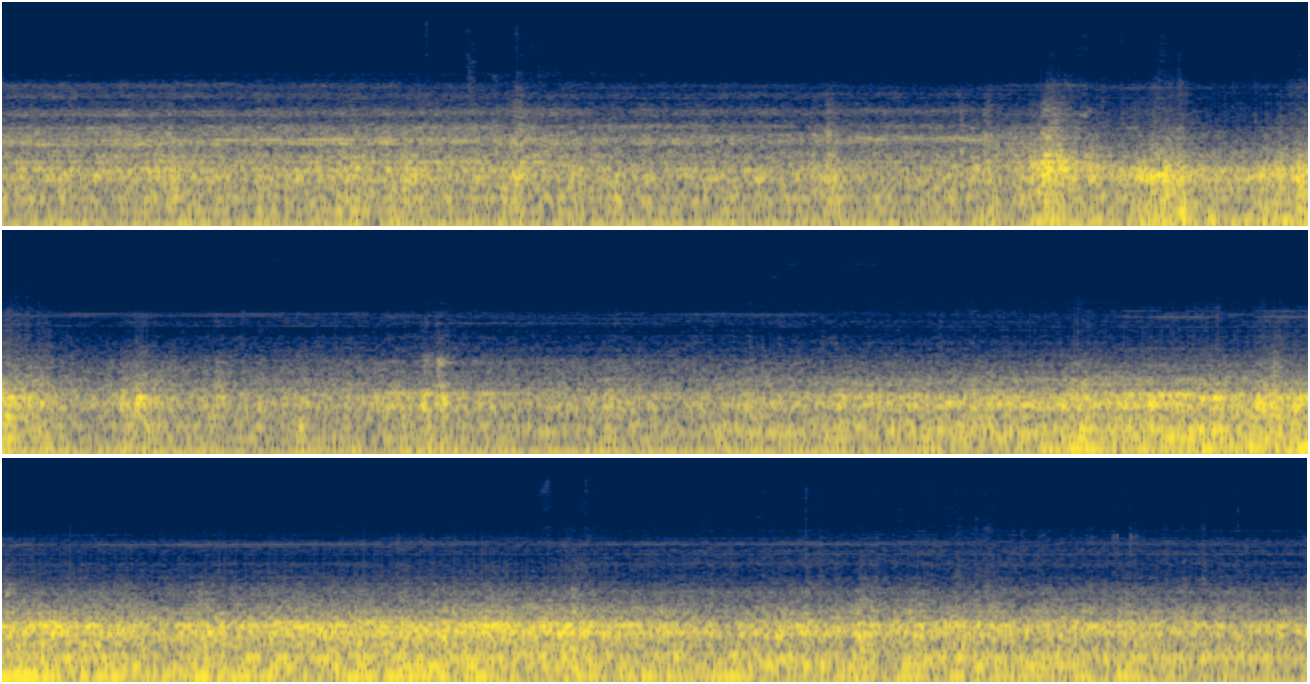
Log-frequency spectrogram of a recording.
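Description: Electric multiple-unit train running at speed, heard inside its rear driver's cab: a steady rumble of wheels on the track. A thin whine fades out about a quarter of the way through, a few sharp knocks come soon after, and the running grows louder in the second half.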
